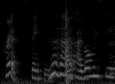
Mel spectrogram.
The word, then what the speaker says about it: Pritz: Pritz. Pritz, thank you.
